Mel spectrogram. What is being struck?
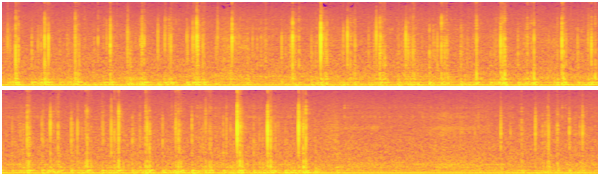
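Bar of soap scratched with acrylic nails.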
